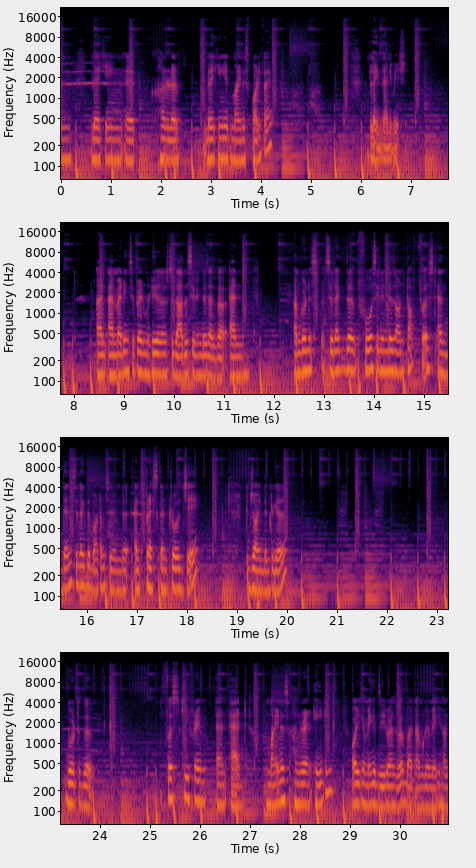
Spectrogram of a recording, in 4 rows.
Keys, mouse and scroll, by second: 3.1 KP_Enter, 3.5-9.1 right drag, 8.1 space, 9.1 middle click, 9.5 click, 9.8-11.1 shift+drag, 11.4 click, 11.7-14.4 drag, 14.9 click, 15.6-16.0 scroll down 1, 16.0-16.9 drag, 17.9 ctrl+j, 18.2-21.7 middle drag, 21.7-27.2 drag, 23.1 KP_Enter, 26.8 KP_Enter, 27.2-28.5 right drag, 28.5-30.9 drag.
